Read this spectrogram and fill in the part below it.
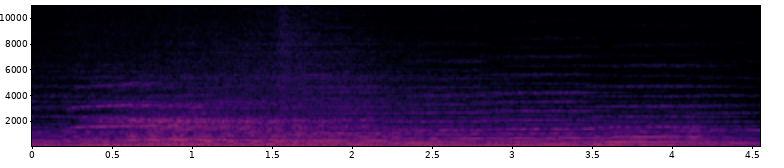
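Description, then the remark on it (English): A horse neighs loudly in one long, drawn-out whinny with a rich, buzzing tone that wavers at first, then settles into a steadier, sustained cry. No one speaks. The horse is Joey, in playwright Nick Stafford's stage adaptation. “In playwright Nick Stafford's stage adaptation, we don't know what the horse is thinking.”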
